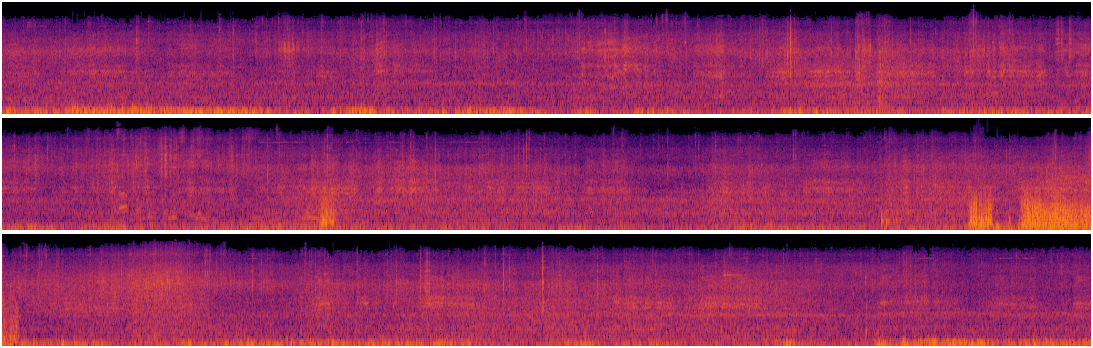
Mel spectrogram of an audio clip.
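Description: Wind buffeting the microphone of a bicycle riding along a paved trail, a low rumble that rises and falls in gusts. A short sharp sound comes about fourteen seconds in, and a louder burst lasting about a second comes just past twenty seconds.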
